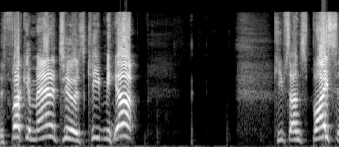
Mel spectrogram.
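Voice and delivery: loud shout, pitched high.

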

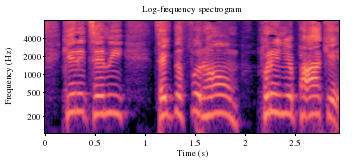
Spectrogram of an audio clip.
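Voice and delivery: very high scream at the top of the lungs. Retelling how the young guy in his corner yelled during his win, imitating someone screaming. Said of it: "he is screaming at the top of his lungs".

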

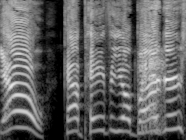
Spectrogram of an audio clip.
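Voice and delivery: loud, high-pitched yelling. Describing a shirtless man calling out to a woman loading her car, retelling a yell. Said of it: "he's yelling".

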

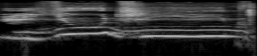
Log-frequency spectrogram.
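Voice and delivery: high, slow, drawn-out calling voice.

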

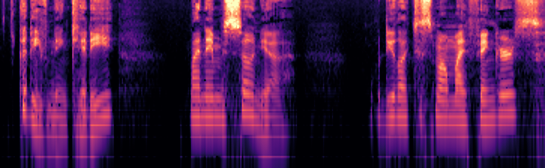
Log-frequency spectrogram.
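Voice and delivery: even, friendly tone. Narrator reads Sonya greeting Kittee at the door, in a level, friendly voice. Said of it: "Sonya says in a level, friendly voice".

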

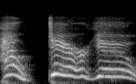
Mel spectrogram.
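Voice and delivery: put-on very high, loud, railing drunken heckling yell. Retelling how drunk fans behind them reacted: imitating drunk fans yelling. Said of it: "yelling, railing on this pitcher".

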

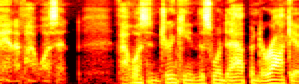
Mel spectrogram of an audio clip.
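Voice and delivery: put-on under-the-breath mutter. Speaker acts out a character's tiny line, imitating someone muttering under his breath. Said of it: "under his breath where he's like".

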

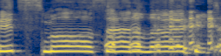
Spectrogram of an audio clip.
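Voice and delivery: very high, shrill, loud hollered yell. Acting out a man dragged out by security guards: imitating someone yelling. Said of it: "he's yelling".

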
